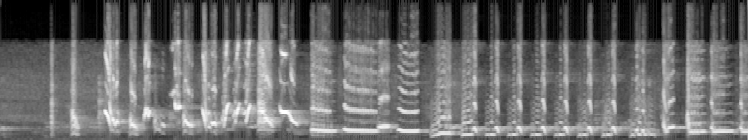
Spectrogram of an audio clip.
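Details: White-rumped shama in full, varied song used as therapy to stimulate other shamas to sing: rising whistles and buzzy sweeps, then a fast series of short paired notes repeated about three times a second.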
